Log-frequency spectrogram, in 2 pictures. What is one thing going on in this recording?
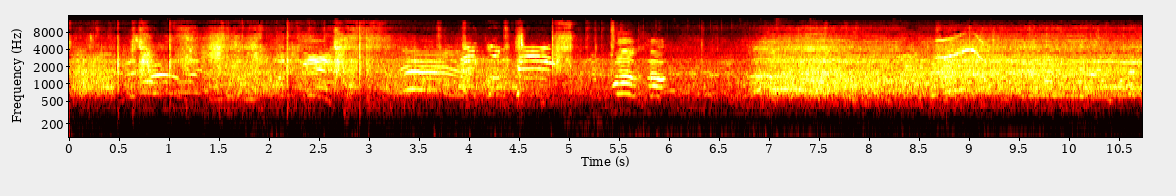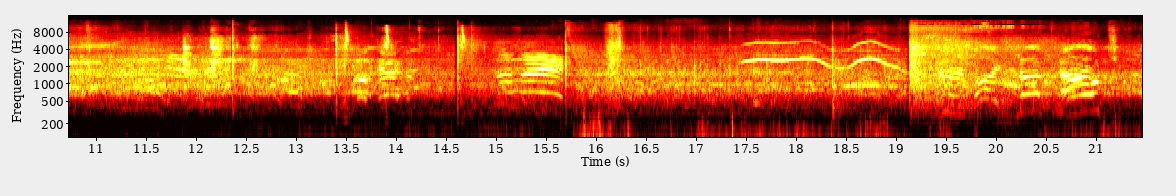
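A crowd roars and cheers.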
